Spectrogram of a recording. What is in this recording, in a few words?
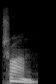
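"chuang4", Chinese; Cours-de-Chinois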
